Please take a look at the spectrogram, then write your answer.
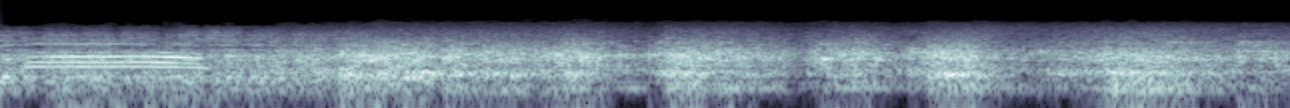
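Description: A presidential special train pulls into a station, a brief horn tone sounding at the start, followed by loud rumbling and a steady, rhythmic clatter of wheels, with no voices.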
